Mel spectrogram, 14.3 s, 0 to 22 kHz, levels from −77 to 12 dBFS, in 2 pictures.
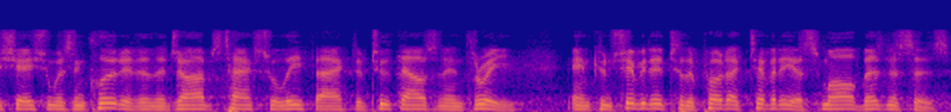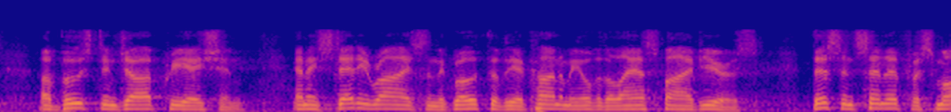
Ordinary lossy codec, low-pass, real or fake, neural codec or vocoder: AAC, 32 kbps; 7.2 kHz; fake; codec, 16 kHz, 16 kbps, FunCodec, trained on Chinese and English, 50 frames a second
